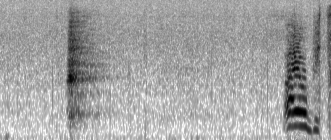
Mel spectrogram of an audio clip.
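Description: A young woman cries out nearby.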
